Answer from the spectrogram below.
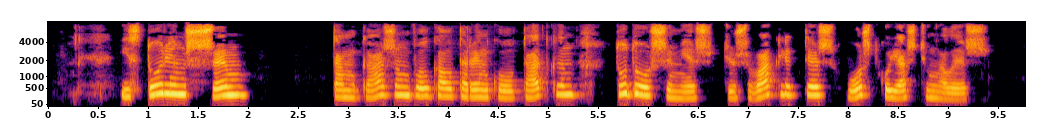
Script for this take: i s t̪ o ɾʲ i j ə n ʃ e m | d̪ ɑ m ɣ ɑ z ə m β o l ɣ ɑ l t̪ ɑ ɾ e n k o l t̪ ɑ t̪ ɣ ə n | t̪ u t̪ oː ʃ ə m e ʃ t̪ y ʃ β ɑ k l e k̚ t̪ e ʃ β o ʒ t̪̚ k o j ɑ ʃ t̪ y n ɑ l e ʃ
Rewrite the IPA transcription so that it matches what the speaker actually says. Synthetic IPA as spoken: i s t̪ o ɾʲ i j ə n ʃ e m | t̪ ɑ m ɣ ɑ ʒ ə m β o l ɣ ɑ l t̪ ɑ ɾ e n k o l t̪ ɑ t̪ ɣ ə n | t̪ u d̪ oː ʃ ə m e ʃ t̪ y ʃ β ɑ k l e k̚ t̪ e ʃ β o ʃ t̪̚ k o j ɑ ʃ t̪ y ŋ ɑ l e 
